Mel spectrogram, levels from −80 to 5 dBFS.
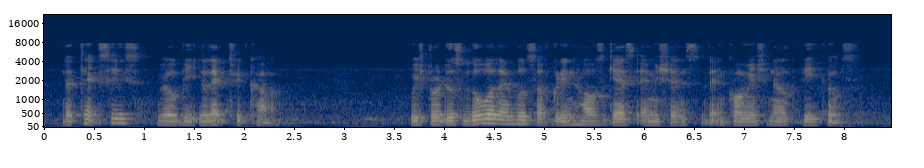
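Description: Nothing in this speech recording stood out as a technical problem on listening.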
